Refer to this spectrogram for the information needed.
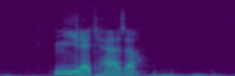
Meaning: a city in Hungary
- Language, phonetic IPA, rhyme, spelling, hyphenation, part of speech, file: Hungarian, [ˈɲiːrɛchaːzɒ], -zɒ, Nyíregyháza, Nyír‧egy‧há‧za, proper noun, Hu-Nyíregyháza.ogg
